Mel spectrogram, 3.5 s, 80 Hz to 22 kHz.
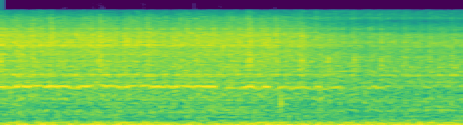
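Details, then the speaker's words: Squarebody truck V8 after repairing a broken header tube exhaust leak with ball-and-socket header flanges: deep steady idle, no puffing or ticking, slight smoke, a panel rattling at rear; exhaust now sealed, repair temporary. "much better I got a panel rattling back here all right I think I got my exhaust leak just figured out for now"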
